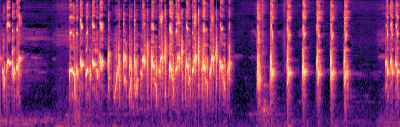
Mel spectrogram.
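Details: Sooty-headed bulbul lure song for getting bulbuls to sing back: a long, dense, rolling stream of chirps, then a series of separate sharp calls about three per second.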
